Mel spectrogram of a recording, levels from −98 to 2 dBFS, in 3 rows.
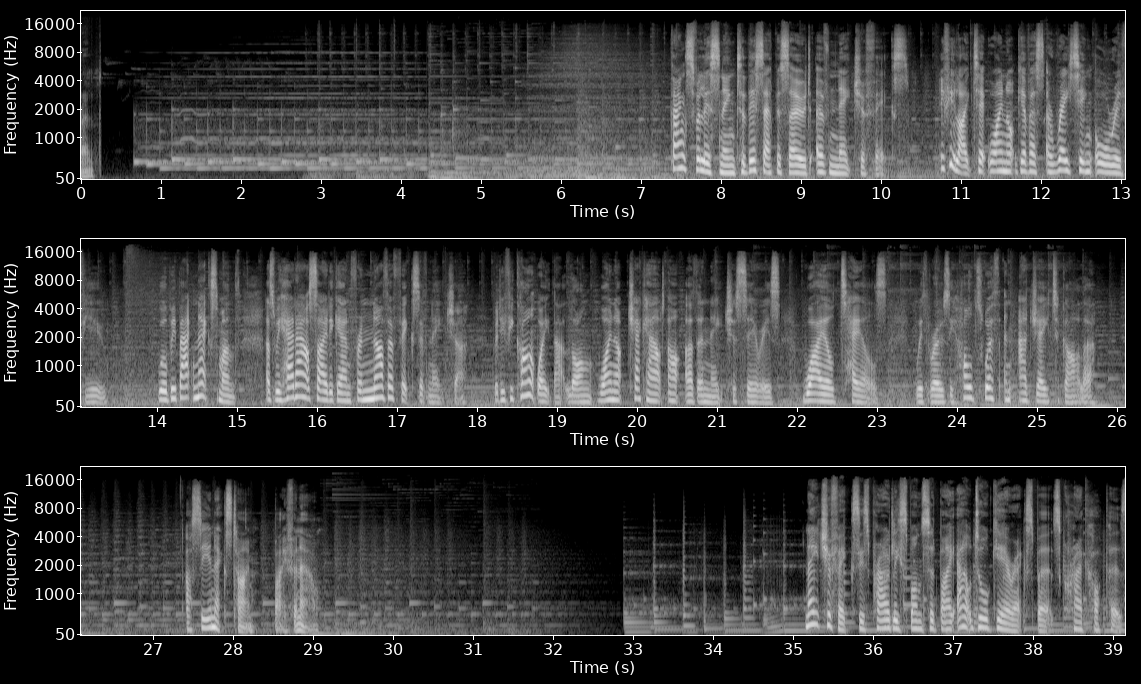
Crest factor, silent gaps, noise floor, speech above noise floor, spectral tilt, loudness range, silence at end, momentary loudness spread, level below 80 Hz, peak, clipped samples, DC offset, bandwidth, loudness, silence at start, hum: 20 dB; none; -75 dBFS; 55 dB; -4 dB/octave; 19 LU; 0 s; 22 LU; -48 dBFS; -2 dBFS; under 0.1%; under 0.1%; 16.5 kHz; -20 LUFS; 0 s; none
